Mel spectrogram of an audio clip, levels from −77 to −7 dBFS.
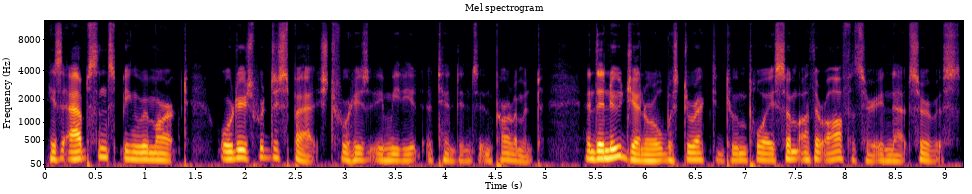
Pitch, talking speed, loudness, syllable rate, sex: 115 Hz, 175 wpm, -20 LUFS, 6.2 syllables/s, male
